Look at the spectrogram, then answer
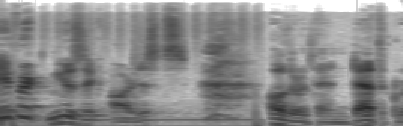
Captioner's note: gasp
